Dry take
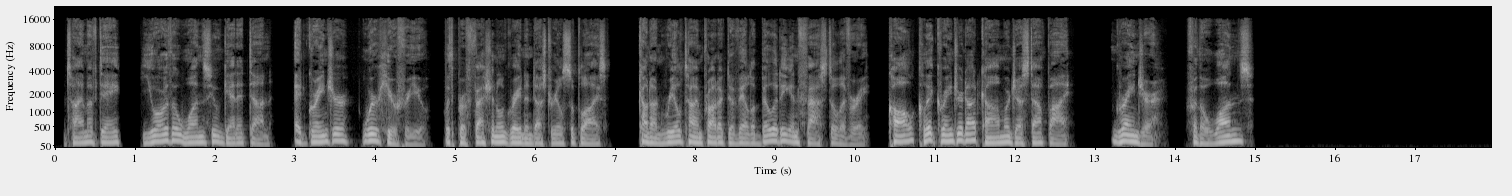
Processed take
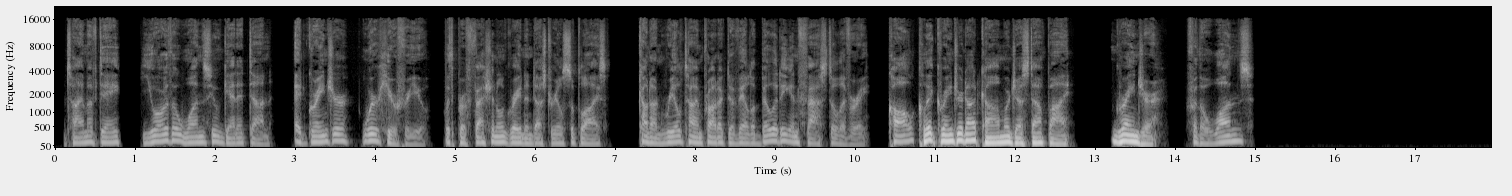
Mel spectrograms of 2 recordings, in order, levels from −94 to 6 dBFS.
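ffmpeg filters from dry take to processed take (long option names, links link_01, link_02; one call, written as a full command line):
ffmpeg -i in.wav -filter_complex "[0:a]asettb=1/sr,asplit=3[link_01][link_02][link_03];[link_01]atrim=end=10.794[link_04];[link_02]atrim=start=10.79:end=13.76,asetpts=PTS-STARTPTS,afade=type=in:duration=0.004:curve=qsin,afade=type=out:start_time=2.966:duration=0.004:curve=qsin,lowshelf=frequency=340:gain=12[link_05];[link_03]atrim=start=13.756[link_06];[link_04][link_05]acrossfade=duration=0.004:curve1=hsin:curve2=qsin[link_07];[link_07][link_06]acrossfade=duration=0.004:curve1=qsin:curve2=hsin" out.wav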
